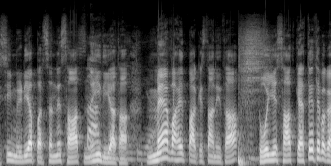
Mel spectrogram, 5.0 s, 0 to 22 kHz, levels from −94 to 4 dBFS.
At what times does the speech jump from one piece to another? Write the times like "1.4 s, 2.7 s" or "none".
3.7 s

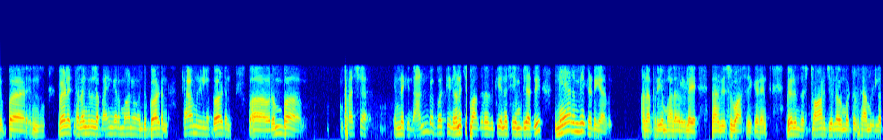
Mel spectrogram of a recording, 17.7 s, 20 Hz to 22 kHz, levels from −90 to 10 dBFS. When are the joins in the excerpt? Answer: 15.4 s

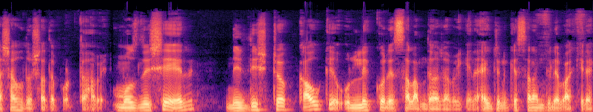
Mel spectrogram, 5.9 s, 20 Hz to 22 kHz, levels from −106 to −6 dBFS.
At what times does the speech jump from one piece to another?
1.1 s

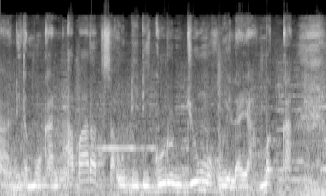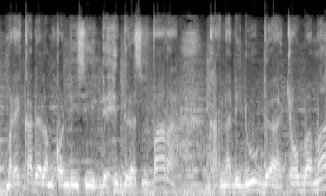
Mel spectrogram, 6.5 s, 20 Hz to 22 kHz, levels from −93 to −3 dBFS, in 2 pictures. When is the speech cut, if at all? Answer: none

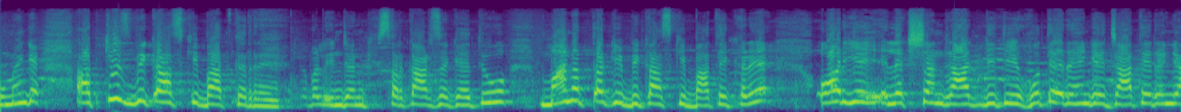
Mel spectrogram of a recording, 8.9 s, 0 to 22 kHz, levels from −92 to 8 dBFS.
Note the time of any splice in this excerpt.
none

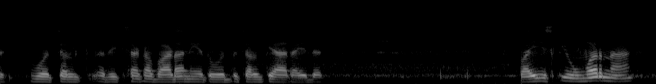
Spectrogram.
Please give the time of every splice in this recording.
5.2 s

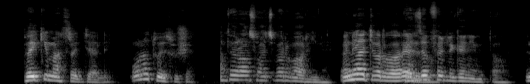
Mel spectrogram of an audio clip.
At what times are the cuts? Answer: 2.2 s

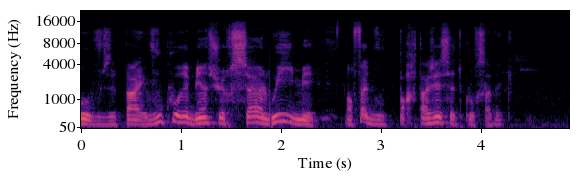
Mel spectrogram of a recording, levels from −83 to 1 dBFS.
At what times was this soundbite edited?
1.9 s

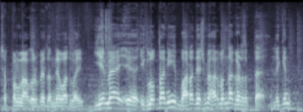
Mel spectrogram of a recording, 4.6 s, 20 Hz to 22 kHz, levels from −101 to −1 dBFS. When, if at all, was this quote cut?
1.3 s

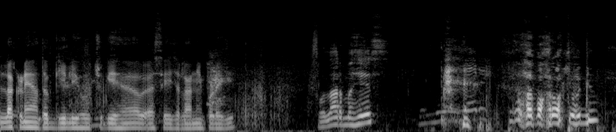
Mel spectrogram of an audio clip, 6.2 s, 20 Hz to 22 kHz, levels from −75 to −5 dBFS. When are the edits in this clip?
none

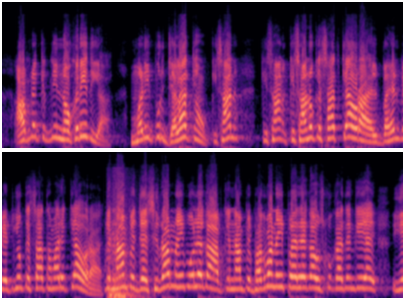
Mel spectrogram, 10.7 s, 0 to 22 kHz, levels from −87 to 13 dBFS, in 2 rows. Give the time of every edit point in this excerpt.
6.7 s

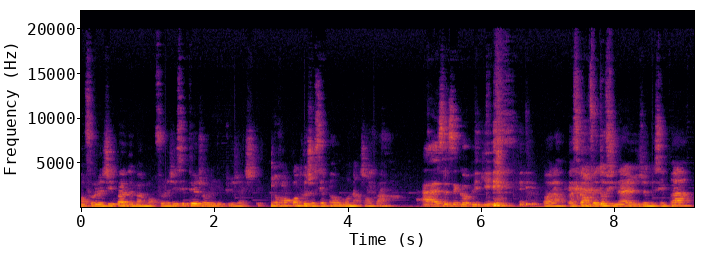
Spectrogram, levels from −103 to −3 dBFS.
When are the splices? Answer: 2.9 s

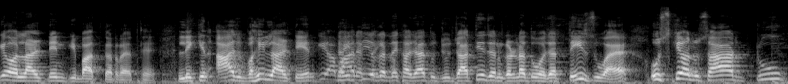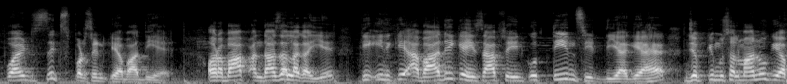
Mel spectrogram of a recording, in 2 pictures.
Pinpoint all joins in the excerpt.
3.4 s

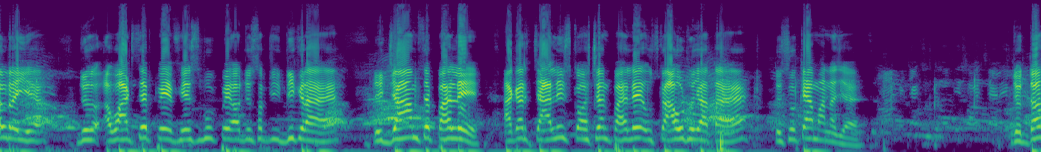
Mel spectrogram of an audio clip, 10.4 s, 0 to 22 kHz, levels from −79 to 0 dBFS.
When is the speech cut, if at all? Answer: none

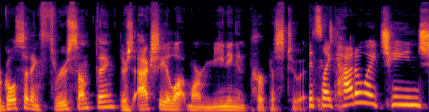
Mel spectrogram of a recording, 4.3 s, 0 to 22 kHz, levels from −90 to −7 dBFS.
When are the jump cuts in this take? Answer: 1.2 s, 3.1 s

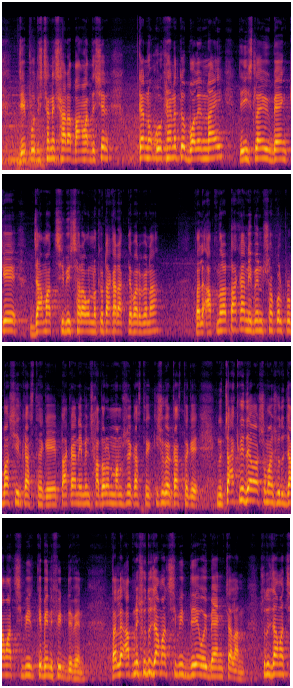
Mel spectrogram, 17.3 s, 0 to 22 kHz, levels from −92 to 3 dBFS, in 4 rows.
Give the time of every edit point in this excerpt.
none

